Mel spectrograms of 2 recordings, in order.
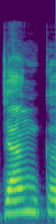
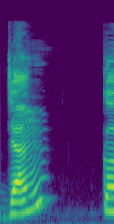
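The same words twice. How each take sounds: First: "जंक" blended into one word; sounds joined. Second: "जंक" split slowly, pause before क; syllable by syllable. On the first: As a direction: say "जंक" whole, without the pause. ("जंक" मिलाकर एक शब्द में) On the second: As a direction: sound out "जंक" as जं, then क. ("जंक" को तोड़कर, धीरे-धीरे) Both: Shown as a demonstration. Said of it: "तो मिलके बन जाएगा".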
